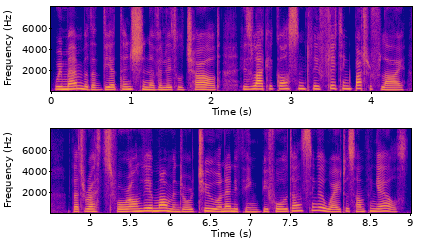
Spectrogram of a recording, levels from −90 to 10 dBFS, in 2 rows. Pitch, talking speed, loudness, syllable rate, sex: 230 Hz, 200 wpm, -18 LUFS, 6.1 syllables/s, female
